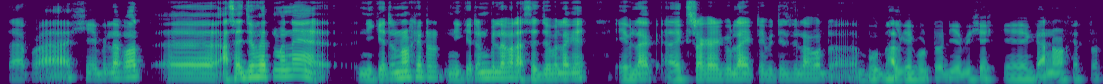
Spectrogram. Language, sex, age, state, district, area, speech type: Assamese, male, 18-30, Assam, Lakhimpur, rural, spontaneous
